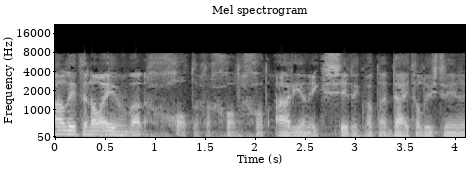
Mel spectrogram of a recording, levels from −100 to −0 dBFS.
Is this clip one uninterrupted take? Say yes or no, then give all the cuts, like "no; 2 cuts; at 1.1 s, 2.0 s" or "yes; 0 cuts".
no; 2 cuts; at 1.5 s, 2.6 s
